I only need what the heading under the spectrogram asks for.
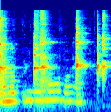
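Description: Glasses of mezcal clink together in a toast: three bright, sharp chinks spaced across a couple of seconds, with low voices murmuring underneath.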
